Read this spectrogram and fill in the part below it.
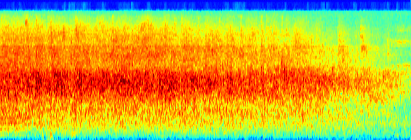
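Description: A church congregation applauds steadily during a Catholic sermon, a broad, even wash of clapping that fades slightly toward the end, with no voices over it.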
